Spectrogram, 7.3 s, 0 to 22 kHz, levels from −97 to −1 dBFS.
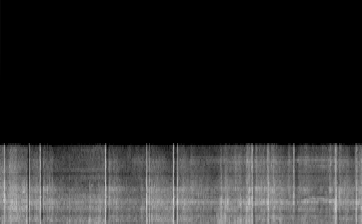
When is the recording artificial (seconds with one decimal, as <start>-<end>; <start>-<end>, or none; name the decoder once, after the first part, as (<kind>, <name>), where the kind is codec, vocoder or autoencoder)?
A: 3.8-7.3 (vocoder, HiFi-GAN)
